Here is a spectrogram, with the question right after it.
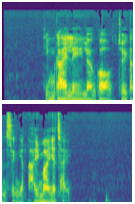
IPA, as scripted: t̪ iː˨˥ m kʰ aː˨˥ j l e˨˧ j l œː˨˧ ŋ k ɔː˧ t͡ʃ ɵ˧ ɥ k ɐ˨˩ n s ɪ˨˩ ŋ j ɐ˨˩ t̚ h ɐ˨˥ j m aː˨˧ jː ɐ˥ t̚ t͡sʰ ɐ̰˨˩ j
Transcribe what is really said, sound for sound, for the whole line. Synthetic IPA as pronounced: t̪ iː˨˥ m k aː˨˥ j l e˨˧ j l œː˨˧ ŋ k ɔː˧ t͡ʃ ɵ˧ ɥ k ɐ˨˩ n s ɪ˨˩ ŋ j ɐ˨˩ t̚ h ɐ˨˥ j m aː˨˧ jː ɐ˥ t̚ t͡sʰ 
